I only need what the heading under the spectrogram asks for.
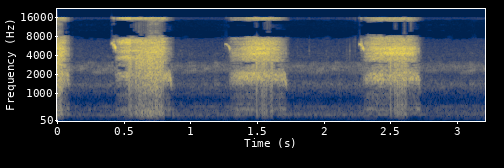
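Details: Owl chicks eating well at a big meal, March 27 2020; three loud rasping hisses, each under half a second, spaced about a second apart over a low constant hum.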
